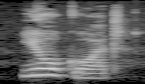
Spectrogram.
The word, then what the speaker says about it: Joghurt: The letter J is pronounced like the Y in the word yogurt. The German translation for yogurt is Joghurt, Joghurt.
